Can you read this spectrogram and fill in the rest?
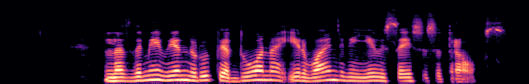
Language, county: Lithuanian, Telšiai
